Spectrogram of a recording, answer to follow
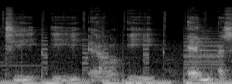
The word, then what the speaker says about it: Telema: It's spelled T-E-L-E-M as in Mary, A, Telema.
